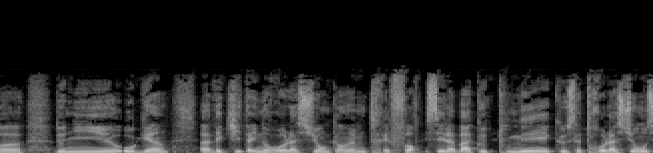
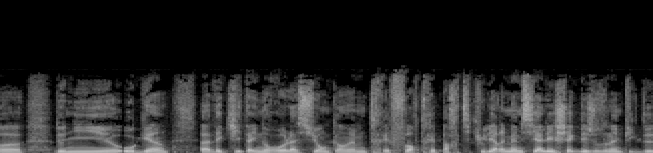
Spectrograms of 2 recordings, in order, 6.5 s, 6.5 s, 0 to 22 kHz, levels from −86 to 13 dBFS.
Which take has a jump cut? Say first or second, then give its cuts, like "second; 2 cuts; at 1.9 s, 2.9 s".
first; 1 cut; at 4.2 s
